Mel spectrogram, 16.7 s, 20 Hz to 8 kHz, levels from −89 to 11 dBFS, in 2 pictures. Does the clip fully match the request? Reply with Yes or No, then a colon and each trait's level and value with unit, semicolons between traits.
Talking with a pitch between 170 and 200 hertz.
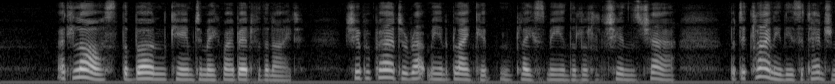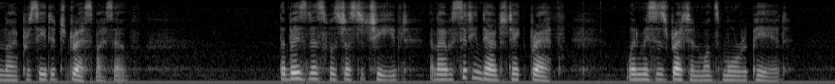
Yes: medium, 185 Hz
